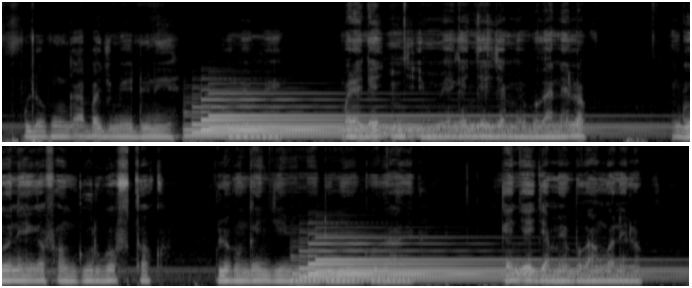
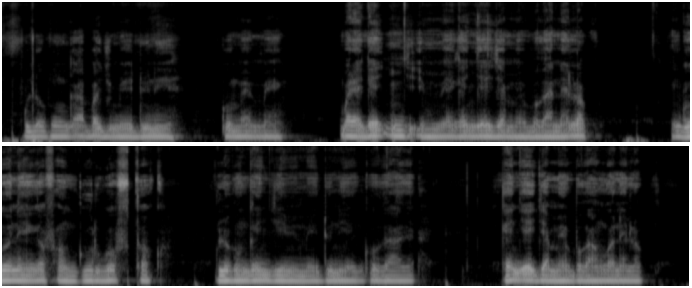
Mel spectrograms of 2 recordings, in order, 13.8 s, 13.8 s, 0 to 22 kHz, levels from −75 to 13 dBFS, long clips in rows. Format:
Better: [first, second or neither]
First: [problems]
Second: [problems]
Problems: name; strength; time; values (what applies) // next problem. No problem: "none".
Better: second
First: background sound (Guitar); 1 dB above the speech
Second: none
